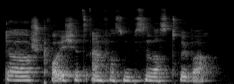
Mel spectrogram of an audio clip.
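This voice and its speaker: A woman's voice: fairly low pitch, flat delivery, brisk, creaky, a little mellow. A young woman talking casually through a cooking vlog in her home kitchen, thinking aloud as she works. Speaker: cooking vlogger. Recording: echoey kitchen with faint noise.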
